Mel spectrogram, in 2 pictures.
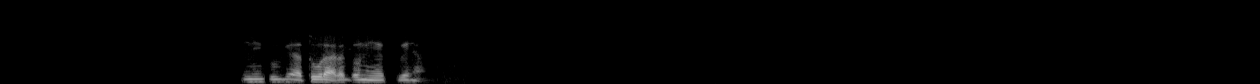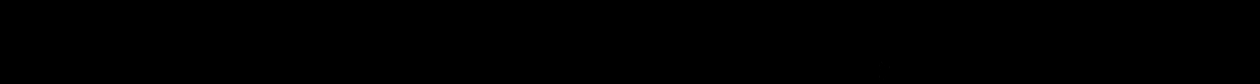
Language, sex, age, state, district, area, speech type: Santali, male, 30-45, West Bengal, Paschim Bardhaman, rural, conversation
